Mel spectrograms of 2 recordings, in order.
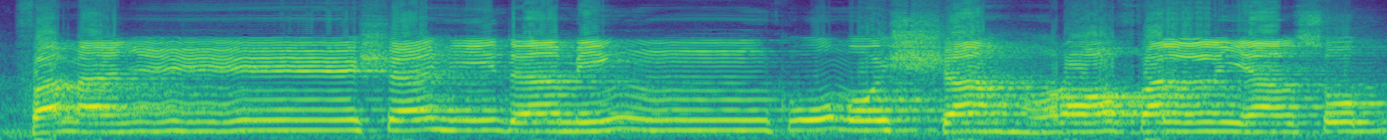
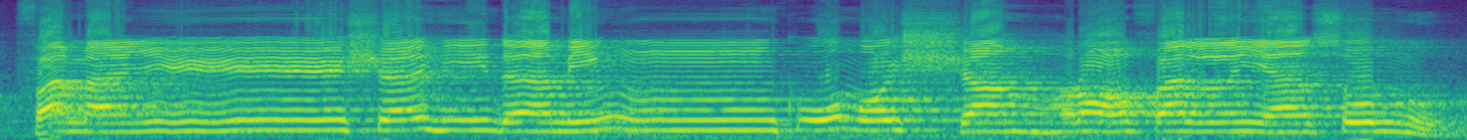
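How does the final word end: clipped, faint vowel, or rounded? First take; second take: rounded; faint vowel. First: The final sound ends with silently rounded lips. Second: The final sound ends with a faint, partial vowel. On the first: "kemudian yang ismam" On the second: "nah raum"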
